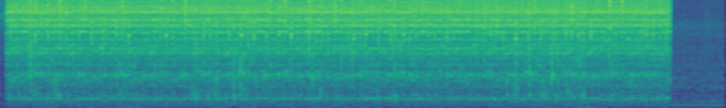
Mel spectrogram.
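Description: Electric mixer whirring steadily while flour, salt and baking soda are added to cookie dough, a loud continuous hum with a faint rattle that cuts off abruptly near the end.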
